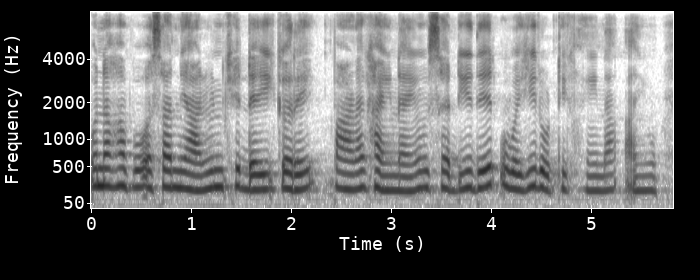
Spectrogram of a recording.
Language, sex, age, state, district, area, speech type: Sindhi, female, 18-30, Maharashtra, Thane, urban, spontaneous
